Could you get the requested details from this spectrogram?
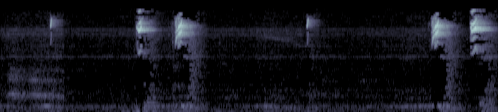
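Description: Blue-black grassquit female giving short, thin, high chips, single and in quick pairs, about every second or so, with faint low hum beneath.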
